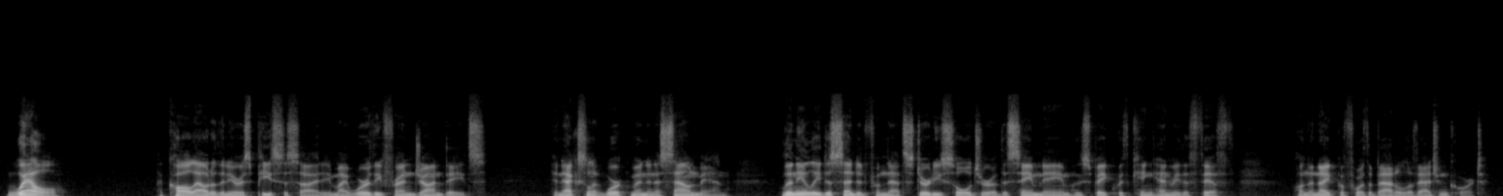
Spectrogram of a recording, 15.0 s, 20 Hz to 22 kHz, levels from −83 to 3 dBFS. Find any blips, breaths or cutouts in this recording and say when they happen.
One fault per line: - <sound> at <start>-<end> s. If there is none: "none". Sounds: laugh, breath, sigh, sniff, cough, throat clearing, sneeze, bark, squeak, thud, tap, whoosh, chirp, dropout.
none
